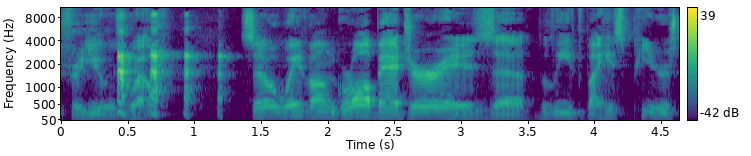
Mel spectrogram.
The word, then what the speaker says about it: Wade von Grawbadger: of the society feel deserves better recognition, was Wade von Grawbadger. Yes. From the Peanut Gallery, I asked him point blank, "How do you say your name, sir?" And, it is indeed Wade von Grawbadger, not Wade von Grawbadger, as I've sometimes guessed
